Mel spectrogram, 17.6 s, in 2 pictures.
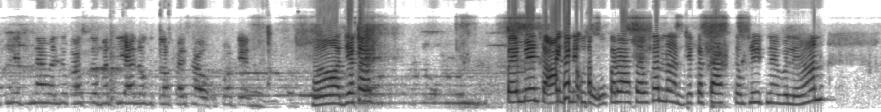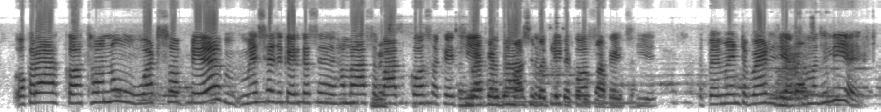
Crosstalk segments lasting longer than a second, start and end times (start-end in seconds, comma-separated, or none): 12.3-15.2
